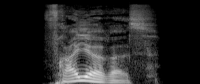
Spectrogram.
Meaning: strong/mixed nominative/accusative neuter singular comparative degree of frei
- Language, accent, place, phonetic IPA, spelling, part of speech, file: German, Germany, Berlin, [ˈfʁaɪ̯əʁəs], freieres, adjective, De-freieres.ogg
